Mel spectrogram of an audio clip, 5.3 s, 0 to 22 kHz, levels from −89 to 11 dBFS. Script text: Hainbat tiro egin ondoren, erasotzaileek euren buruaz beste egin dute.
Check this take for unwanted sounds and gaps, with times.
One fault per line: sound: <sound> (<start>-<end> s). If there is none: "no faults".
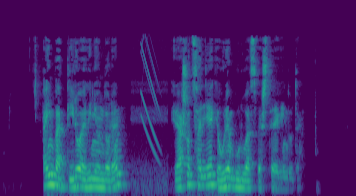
sound: chirp (2.1-2.4 s)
